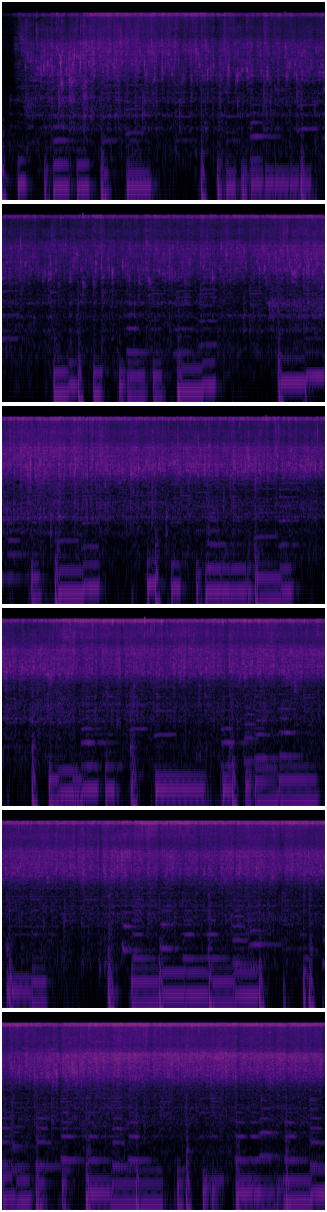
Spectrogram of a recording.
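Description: Prawns sizzling in hot oil in a frying pan as they are laid in one by one. The sizzle starts suddenly and gets louder about nine seconds in as more prawns go in, over soft background music.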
